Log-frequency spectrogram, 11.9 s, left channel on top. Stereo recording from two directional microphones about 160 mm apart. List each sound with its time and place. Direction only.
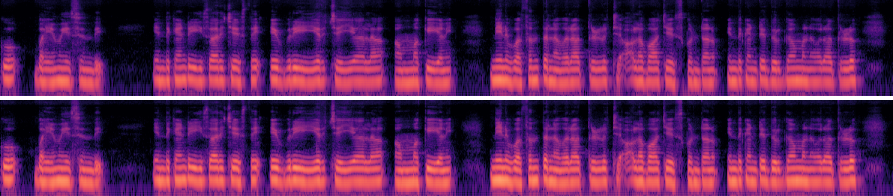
0.0 s speech: 40° right (ahead or behind)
